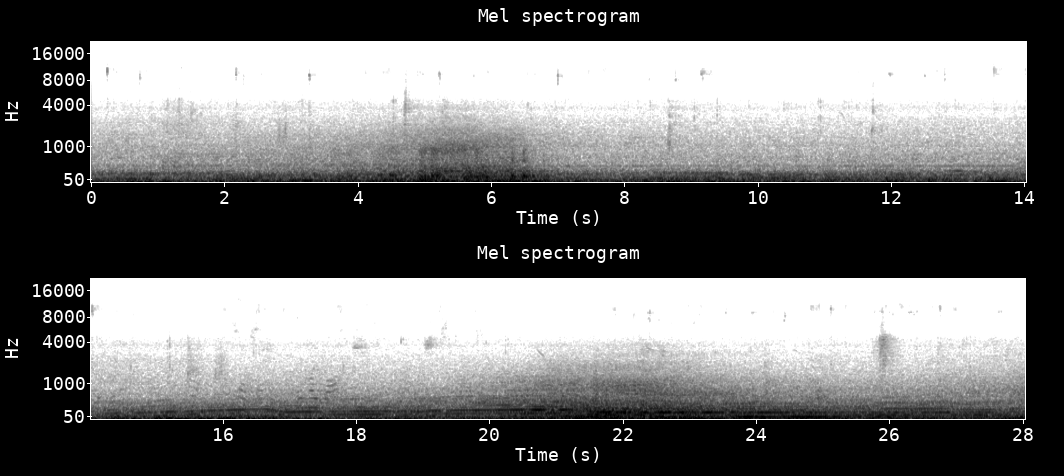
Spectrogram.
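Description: Wind blows across open water outdoors.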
